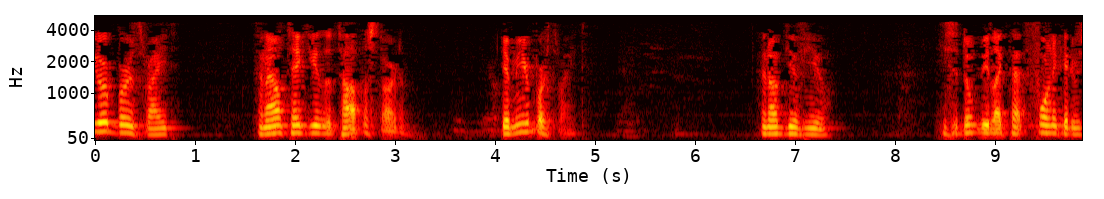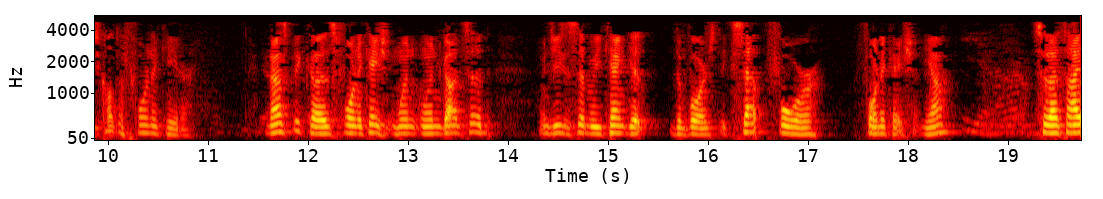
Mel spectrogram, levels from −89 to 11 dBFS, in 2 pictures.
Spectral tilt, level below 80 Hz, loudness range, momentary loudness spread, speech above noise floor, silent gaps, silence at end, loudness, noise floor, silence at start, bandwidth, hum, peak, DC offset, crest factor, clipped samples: -9 dB/octave; -64 dBFS; 6 LU; 13 LU; 46 dB; none; 0 s; -28 LUFS; -72 dBFS; 0 s; 5 kHz; none; -6 dBFS; under 0.1%; 22 dB; under 0.1%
